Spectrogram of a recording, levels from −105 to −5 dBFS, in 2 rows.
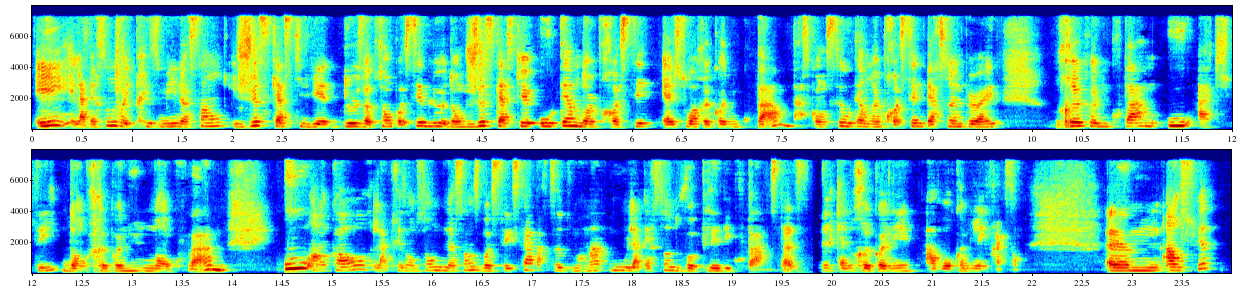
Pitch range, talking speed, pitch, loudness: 175-220 Hz, 180 wpm, 195 Hz, -20 LUFS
